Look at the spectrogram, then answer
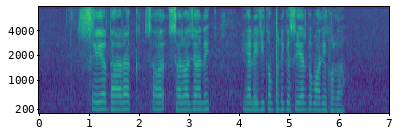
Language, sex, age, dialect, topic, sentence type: Bhojpuri, female, 41-45, Western, banking, statement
